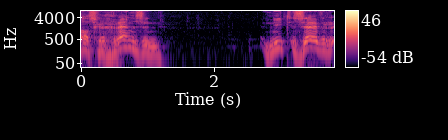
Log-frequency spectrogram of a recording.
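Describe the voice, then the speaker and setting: A man's very slow speech with very wide pitch swings against a quiet background. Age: 80s+. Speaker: retired politician. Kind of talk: interview answer. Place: home room. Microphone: lapel.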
